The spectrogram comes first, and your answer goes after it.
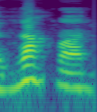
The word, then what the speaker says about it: رحمان: کئی لوگ پڑھتے ہیں بے رحمت کا, رحمت کوئی لفظ نہیں ہوتا, رحمان کوئی لفظ نہیں ہوتا, رے کے اوپر زبر ہوتی ہے, رحمان ہوتا ہے.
